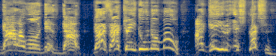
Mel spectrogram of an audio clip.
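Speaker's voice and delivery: shouted retelling of a prayer; mock prayer quote. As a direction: yell out the prayer and God's reply. Voices praying believer and God.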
